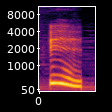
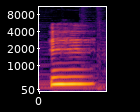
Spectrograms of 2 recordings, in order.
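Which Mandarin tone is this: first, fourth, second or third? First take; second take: fourth; first. First: The pitch falls sharply from high to low. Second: The pitch stays high and level.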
